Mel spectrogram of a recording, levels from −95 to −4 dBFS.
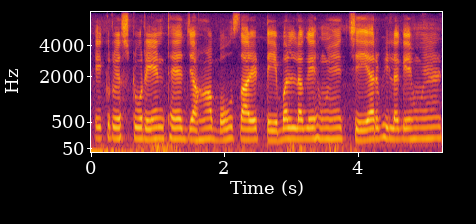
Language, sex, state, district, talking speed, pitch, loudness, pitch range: Hindi, female, Bihar, Patna, 170 wpm, 190 Hz, -17 LUFS, 185-195 Hz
